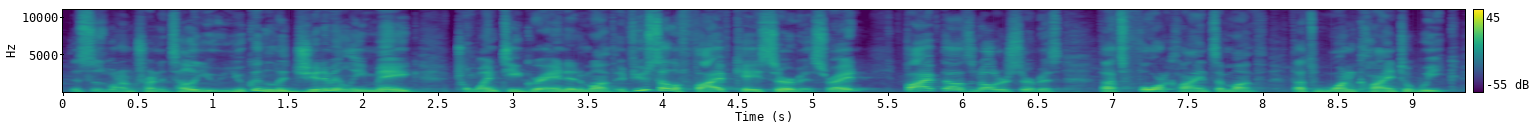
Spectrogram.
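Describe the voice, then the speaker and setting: A man from Canada, in his thirties, speaks straight to camera as a business coach. His voice sits high for a man. He drives each point home with emphatic, persuasive energy and tags lines with a quick "right?". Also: expressive, slightly rough. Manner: emphatic and persuasive, often adds a questioning "right?". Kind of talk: direct-to-camera coaching talk.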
